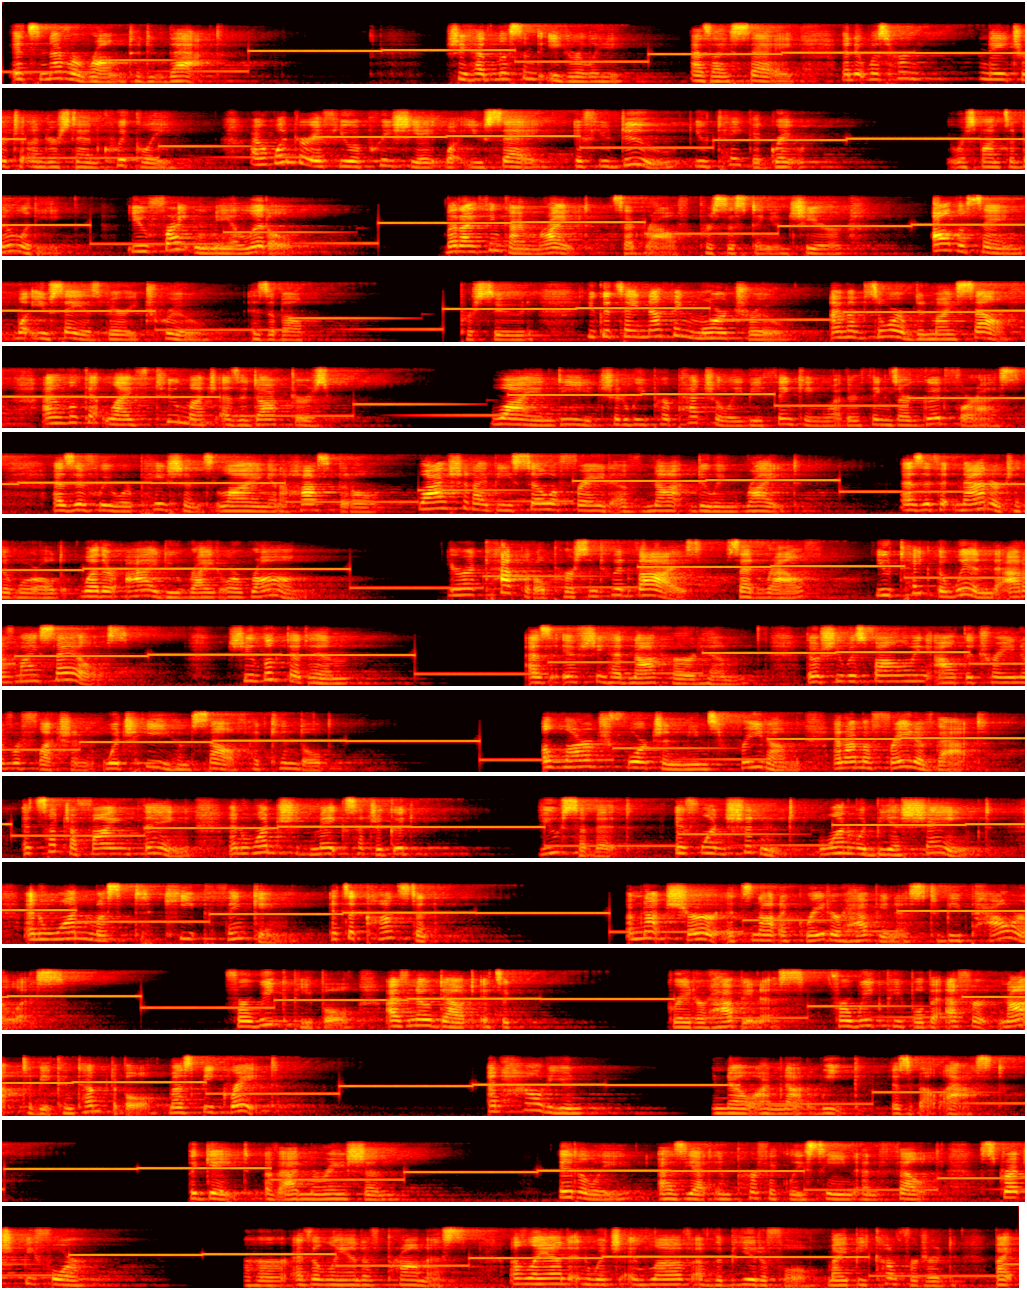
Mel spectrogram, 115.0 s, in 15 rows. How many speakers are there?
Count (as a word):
one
